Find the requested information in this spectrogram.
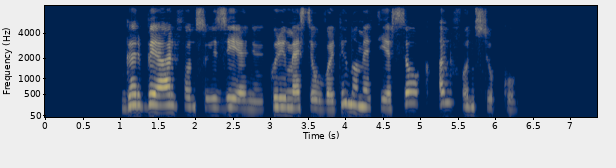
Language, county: Lithuanian, Utena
